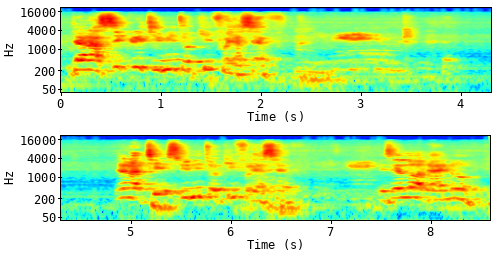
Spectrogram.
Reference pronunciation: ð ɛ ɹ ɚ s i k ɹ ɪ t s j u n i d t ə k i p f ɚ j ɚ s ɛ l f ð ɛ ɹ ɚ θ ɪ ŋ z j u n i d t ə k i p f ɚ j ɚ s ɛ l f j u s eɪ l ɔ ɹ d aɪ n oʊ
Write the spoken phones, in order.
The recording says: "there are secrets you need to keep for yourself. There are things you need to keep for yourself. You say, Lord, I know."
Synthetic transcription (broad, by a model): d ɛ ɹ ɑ s i k ɹ ɪ t s j u n i d t ə k i p f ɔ j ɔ s ɛ l f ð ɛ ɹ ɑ t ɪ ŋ s j u n i d t ə k i p f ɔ j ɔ s ɛ l f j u s eɪ l ɔ d aɪ n oʊ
